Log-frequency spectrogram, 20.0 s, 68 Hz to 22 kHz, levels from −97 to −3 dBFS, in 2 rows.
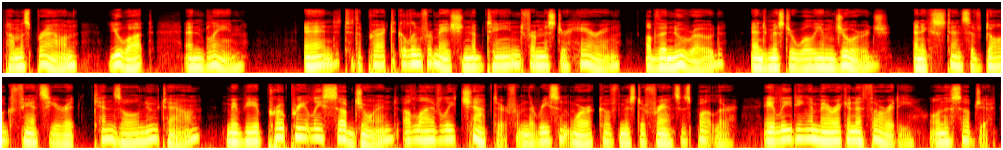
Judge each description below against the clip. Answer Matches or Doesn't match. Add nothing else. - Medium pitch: Doesn't match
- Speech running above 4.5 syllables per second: Matches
